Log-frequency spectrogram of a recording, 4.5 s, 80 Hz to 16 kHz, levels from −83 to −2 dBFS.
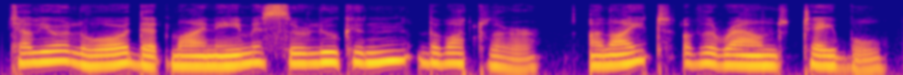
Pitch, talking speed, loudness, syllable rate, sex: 175 Hz, 225 wpm, -15 LUFS, 4.8 syllables/s, female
